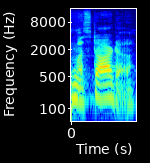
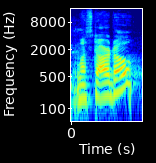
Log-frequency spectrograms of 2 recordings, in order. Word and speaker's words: mostarda: That's why you have mostarda. Correct. Mostardo?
